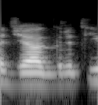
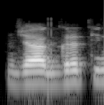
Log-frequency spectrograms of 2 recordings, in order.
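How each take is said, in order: First: Said in the usual way. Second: जागृति said 'jaag-ra-ti'; wrong vowel. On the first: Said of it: "होता है". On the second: Shown as a demonstration. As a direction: say जागृति with 'ra' in place of 'ri'. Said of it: "नहीं होता".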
